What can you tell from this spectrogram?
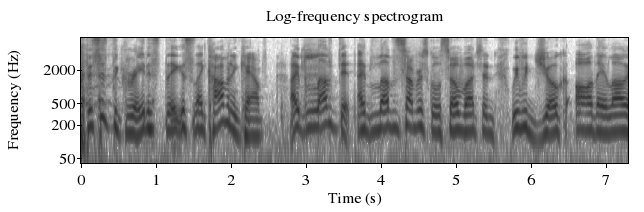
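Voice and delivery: high, giddy and laughing, lost in the memory; delighted high gushing; giddy recalled joy. Retold or imitated. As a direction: gush like a kid who found his tribe. Gleeful summer school memory.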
